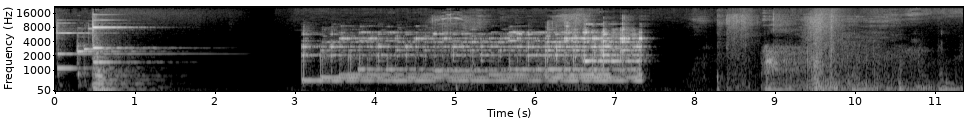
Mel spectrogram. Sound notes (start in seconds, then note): 3.2 alarm sounding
